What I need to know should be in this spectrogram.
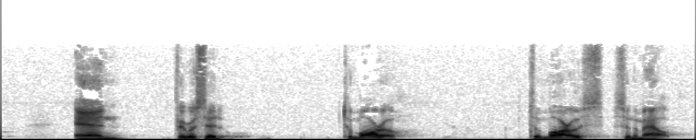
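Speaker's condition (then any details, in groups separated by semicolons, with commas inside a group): Stuttering; once felt speech made preaching impossible; preaching a sermon, prays for clarity of speech; jokes listeners probably haven't noticed; repeated sounds, repeated words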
